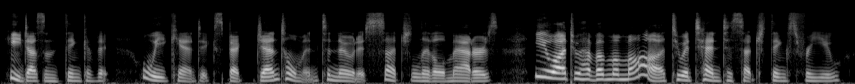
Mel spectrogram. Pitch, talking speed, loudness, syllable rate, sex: 190 Hz, 190 wpm, -22 LUFS, 4.7 syllables/s, female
